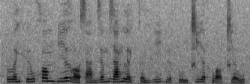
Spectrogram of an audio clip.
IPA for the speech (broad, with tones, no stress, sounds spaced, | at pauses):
v ə˨˦ j h ɨ˨˦ w x ɔ˧ m ɓ i˨˦ ə̯ ɣ ɔ˧˩ s a̤˨˩ n z ə˨˦ m z a˨˦ ŋ l ə̰˧˨ j k ə̤˨˩ j v i˨˦ ɓ ɨ̰˧˨ ə̯ k w i̤˨˩ t͡ɕ i˧ ə̯ h w ɔ̰˧˨ t͡ɕ ə˧˩˨ w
